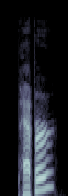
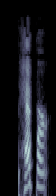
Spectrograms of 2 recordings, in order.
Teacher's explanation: acentuación en la primera sílaba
